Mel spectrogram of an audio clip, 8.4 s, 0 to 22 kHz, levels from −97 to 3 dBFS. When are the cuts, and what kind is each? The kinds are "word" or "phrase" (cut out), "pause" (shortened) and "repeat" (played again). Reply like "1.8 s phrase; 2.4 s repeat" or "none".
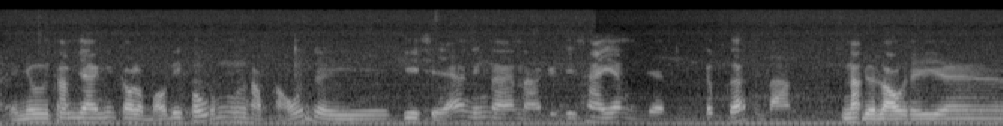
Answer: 1.7 s word; 4.8 s word; 7.2 s word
